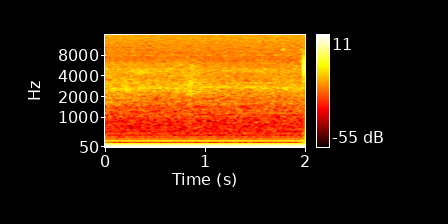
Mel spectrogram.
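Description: Steady low electrical hum, mains-type buzz in the recording, with a faint hiss over it.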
